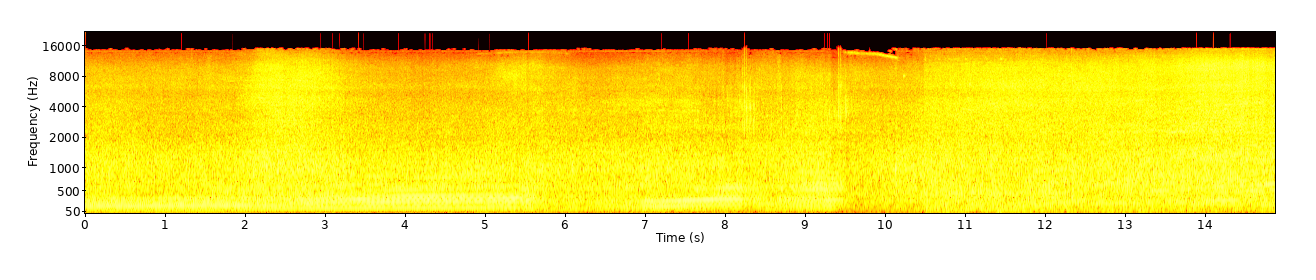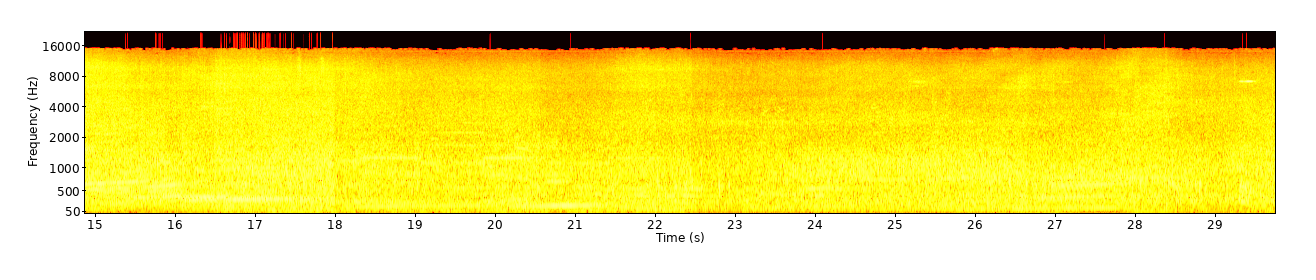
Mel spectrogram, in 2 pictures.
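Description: BMW M cars accelerating away one after another, the engine note rising repeatedly as they rev through the gears: an F80 M3's twin-turbo straight-six, an E9x M3's V8, then an F10 M5's twin-turbo V8.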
